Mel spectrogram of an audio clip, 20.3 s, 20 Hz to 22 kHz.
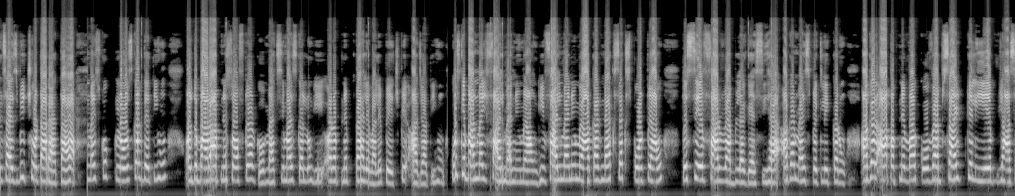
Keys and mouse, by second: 2.7 click, 7.1 click, 9.8 click, 14.9 click.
